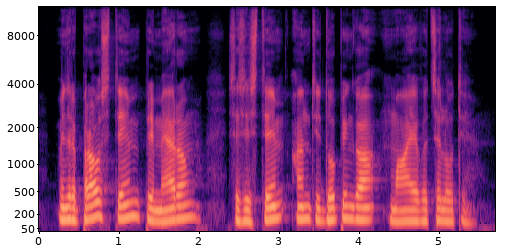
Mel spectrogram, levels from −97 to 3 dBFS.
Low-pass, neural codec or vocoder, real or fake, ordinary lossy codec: none; none; real; none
